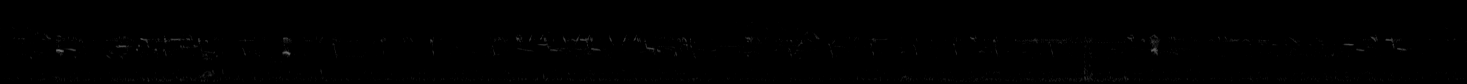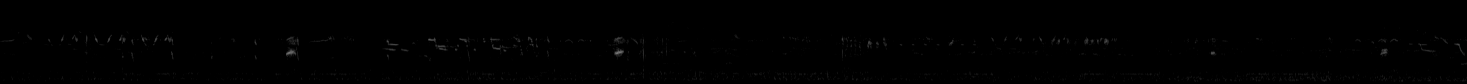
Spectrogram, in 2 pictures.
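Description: Faint bird chirping: many short high cheeps and peeps throughout, with a separate short, higher buzzy trill repeating about every seven seconds.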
